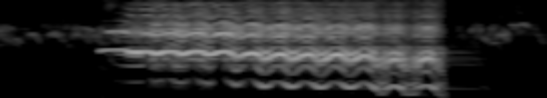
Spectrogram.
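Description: A horse on a farm lets out one loud whinny lasting under two seconds, its pitch quavering rapidly before dropping off into a short snorting tail, with faint chirping in the background.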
